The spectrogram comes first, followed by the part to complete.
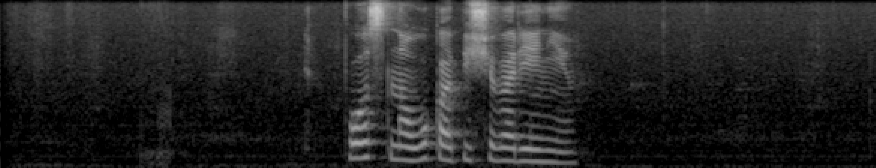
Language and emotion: Russian, neutral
